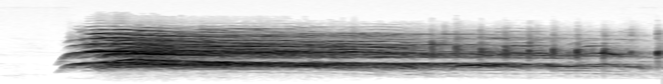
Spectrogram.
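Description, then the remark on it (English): An audience bursts into loud, sustained cheering and screaming to pick a contest winner by cheerometer as the host walks across the stage pointing to people, holding steady for about five seconds with scattered claps and whoops near the end, with no speech. “We're going to go with the old-fashioned cheerometer, right? You know how that works. You cheer.”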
